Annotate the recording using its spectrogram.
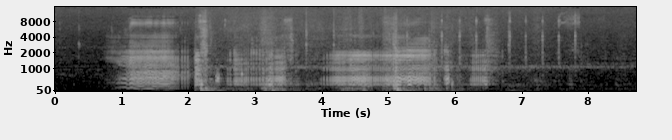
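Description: Young bear cubs vocalising in their sleep: two long, raspy, drawn-out sounds, about a second in and about four seconds in, with shorter uneven ones between and after.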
